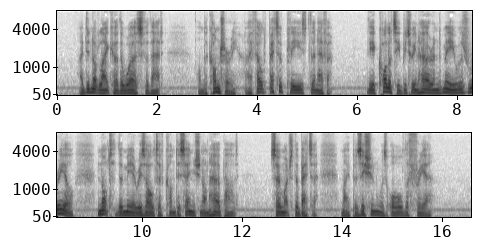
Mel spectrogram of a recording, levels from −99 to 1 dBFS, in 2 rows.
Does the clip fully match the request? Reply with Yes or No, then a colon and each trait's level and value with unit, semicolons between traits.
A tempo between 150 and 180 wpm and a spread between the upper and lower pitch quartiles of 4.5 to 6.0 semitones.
No: average, 160 wpm; average, 3.5 semitones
